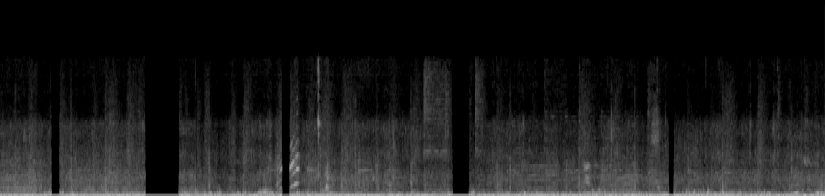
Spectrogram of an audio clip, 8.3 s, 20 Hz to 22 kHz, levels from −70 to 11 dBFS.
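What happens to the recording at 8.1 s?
Nothing goes wrong at 8.1 s; the audio plays through that moment intact, with no dropout, click or distortion.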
